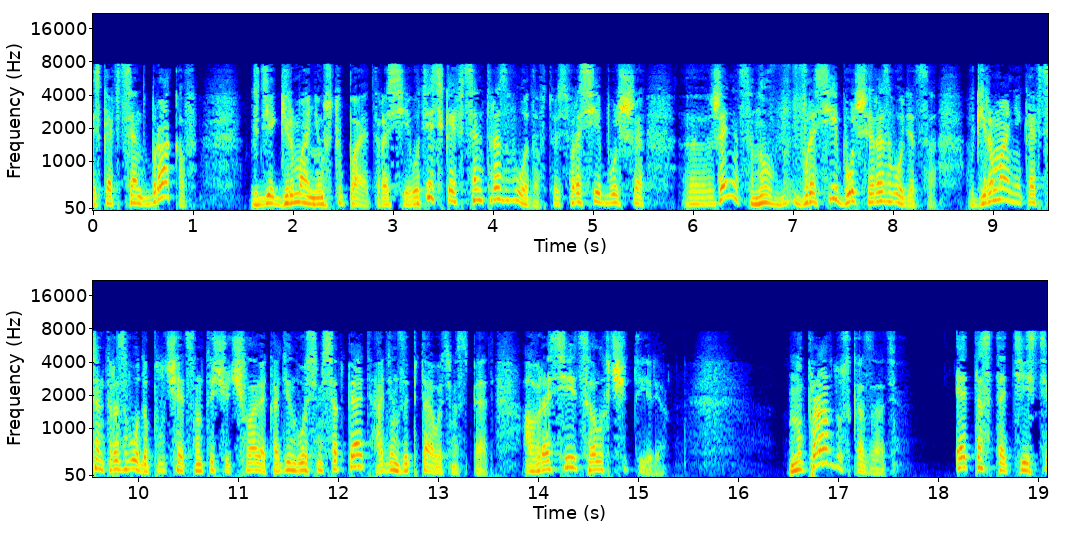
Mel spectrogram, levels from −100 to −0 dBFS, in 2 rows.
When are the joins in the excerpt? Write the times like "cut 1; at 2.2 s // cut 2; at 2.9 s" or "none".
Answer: none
